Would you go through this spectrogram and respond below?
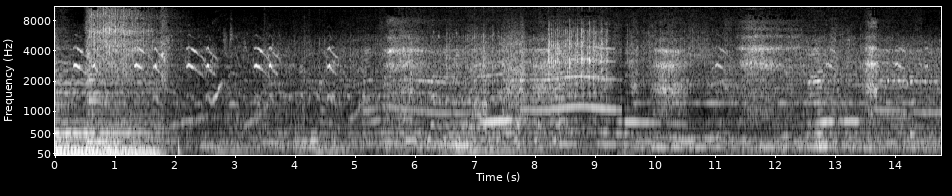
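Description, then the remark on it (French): Seagulls call over and over in the distance, a chorus of high, wavering cries and squeals that overlap throughout, above a low, steady rumble that is loudest at the very start. “J'aime bien entendre des mouettes comme ça au lointain.”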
